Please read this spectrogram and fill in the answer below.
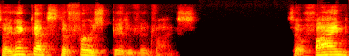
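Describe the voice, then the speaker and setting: The background stays quiet. Against it, a man talks with lively intonation. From Cleveland, Ohio, US Midwest. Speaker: business professor. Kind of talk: interview.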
